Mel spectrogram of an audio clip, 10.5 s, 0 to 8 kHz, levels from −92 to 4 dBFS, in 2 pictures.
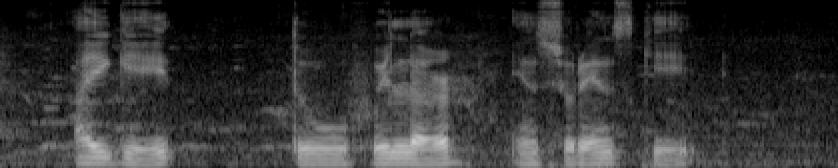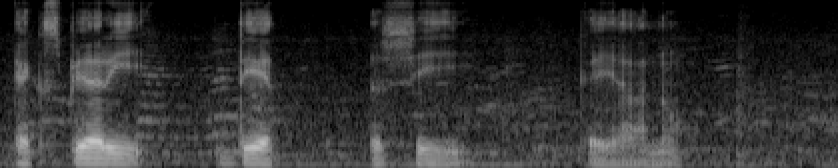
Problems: constant background noise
